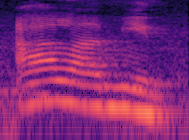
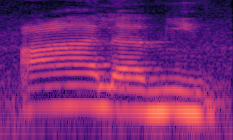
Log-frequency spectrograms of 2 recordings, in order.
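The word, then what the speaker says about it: عالمين: Kalian bacanya jangan alamin, tapi ain alamin. Kalau kalian bacanya alamin, berarti Tuhan yang sakit gitu ya kan.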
